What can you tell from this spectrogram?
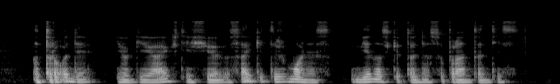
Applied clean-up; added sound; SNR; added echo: none; none; none; reverberation time 0.2 s.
